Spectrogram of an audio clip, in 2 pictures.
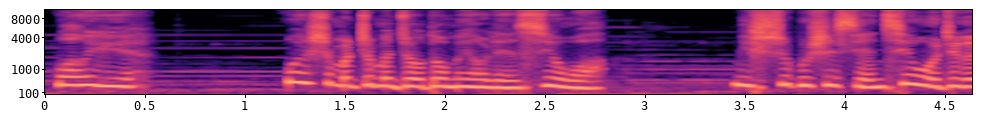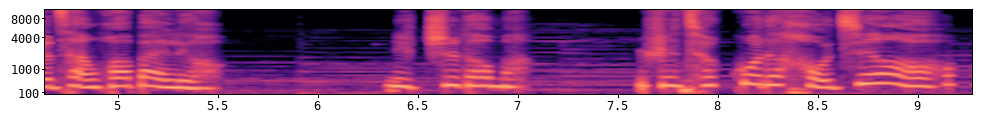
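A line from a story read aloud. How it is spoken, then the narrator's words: Trembling voice. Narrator (Chinese): 舒心声音发颤地说道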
